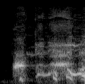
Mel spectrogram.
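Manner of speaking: high, loud, delighted yell; ecstatic shout. Retold or imitated. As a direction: whoop it out with joy. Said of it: "he turns back, and he's like".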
